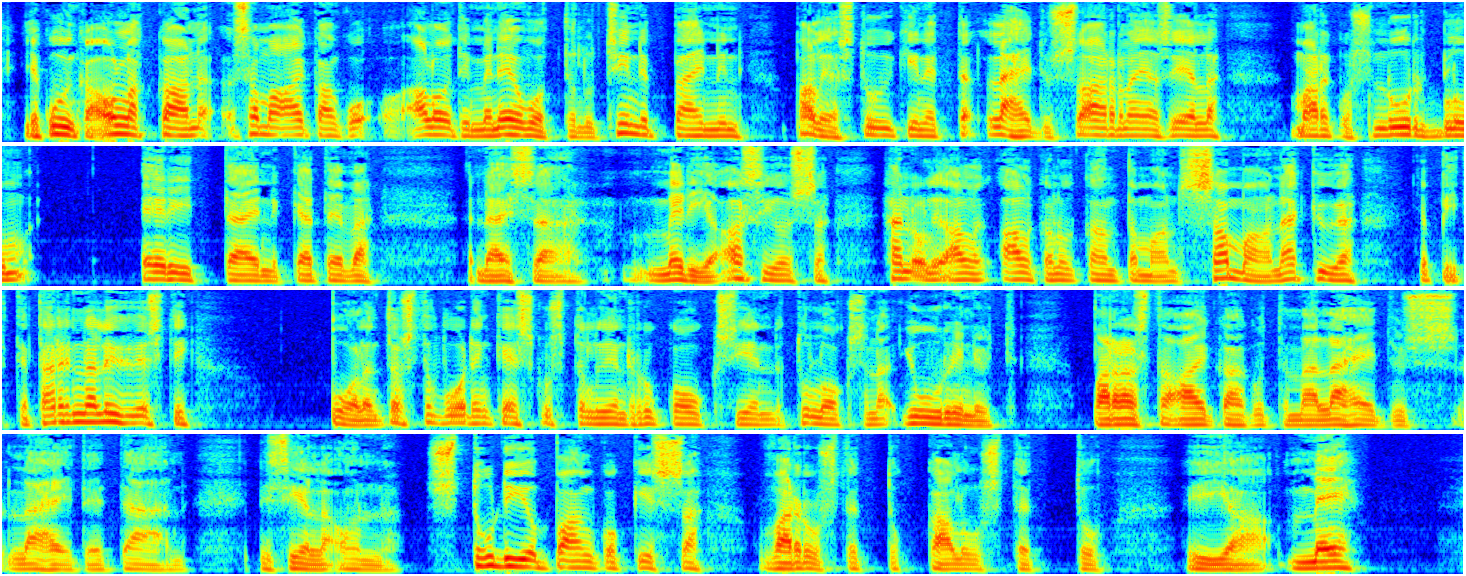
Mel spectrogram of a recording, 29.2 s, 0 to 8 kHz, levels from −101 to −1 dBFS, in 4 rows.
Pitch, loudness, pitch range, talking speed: 125 Hz, -18 LUFS, 110-140 Hz, 110 wpm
